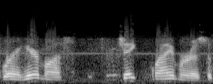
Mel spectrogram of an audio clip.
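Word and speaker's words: Rimer: my head set I like wearing Heros Jake Rymer is the pronunciation of his name r i m e r did I say reer no I've been I've been saying I've been saying Ramer all night because I have a relative uh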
